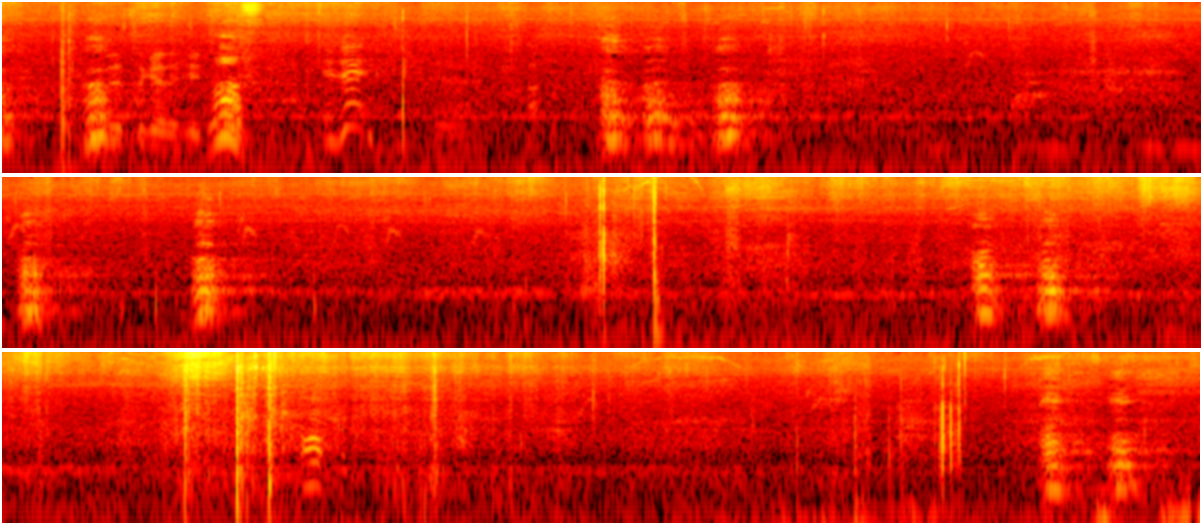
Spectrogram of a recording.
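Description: Padded foam swords striking shields and bodies in sparring: a few sharp smacks, a pair a little past halfway, a quick cluster about three quarters through and one more near the end, with short vocal sounds between them.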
